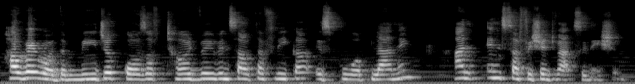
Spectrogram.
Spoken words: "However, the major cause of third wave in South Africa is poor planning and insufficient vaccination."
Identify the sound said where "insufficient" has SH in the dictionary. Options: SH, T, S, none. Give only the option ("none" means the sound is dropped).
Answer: SH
